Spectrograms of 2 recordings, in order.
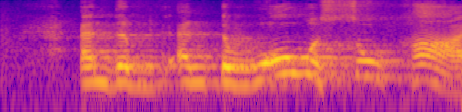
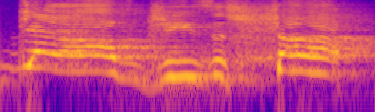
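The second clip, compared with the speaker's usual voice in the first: higher, annoyed shout; dismissive outburst; 10 semitones higher than usual. Retold or imitated. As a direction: brush someone off with a mock outburst. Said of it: "And we say".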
